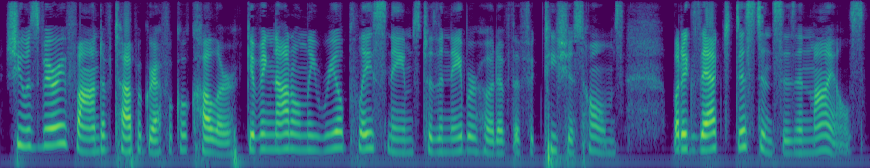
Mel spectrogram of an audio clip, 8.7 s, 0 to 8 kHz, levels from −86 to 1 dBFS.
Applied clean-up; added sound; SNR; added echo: none; none; none; none.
